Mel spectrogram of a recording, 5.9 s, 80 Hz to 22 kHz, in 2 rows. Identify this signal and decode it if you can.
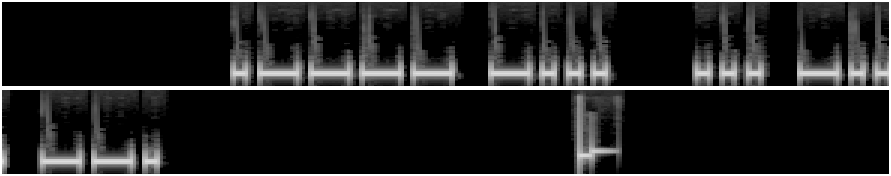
Morse code, heard as a keyed tone, about 28 wpm, 700 Hz. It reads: 1B SDG
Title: Field Day Exchanges Encore - 28wpm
